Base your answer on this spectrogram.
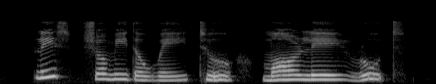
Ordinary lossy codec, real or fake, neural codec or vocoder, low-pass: none; fake; codec, 16 kHz, 0.4 kbps, LongCat-Audio-Codec; none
